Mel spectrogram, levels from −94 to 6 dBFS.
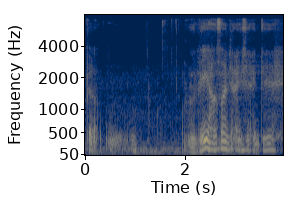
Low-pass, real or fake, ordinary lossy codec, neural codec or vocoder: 7.2 kHz; fake; none; vocoder, 44.1 kHz, 128 mel bands, Pupu-Vocoder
